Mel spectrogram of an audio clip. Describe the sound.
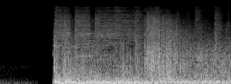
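A sudden boom explosion sound effect in a store sale advert bursts in after a moment of near silence, then holds as a loud, rumbling, noisy roar to the end.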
